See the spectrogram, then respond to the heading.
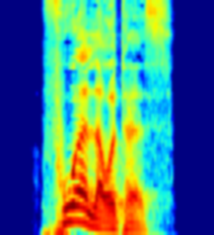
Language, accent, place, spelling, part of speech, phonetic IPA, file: German, Germany, Berlin, vorlautes, adjective, [ˈfoːɐ̯ˌlaʊ̯təs], De-vorlautes.ogg
- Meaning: strong/mixed nominative/accusative neuter singular of vorlaut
